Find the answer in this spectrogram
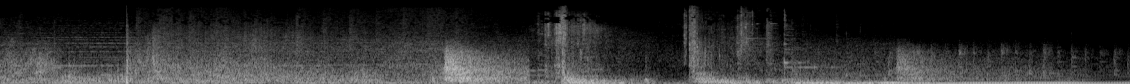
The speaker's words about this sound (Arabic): وفتحت النار.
